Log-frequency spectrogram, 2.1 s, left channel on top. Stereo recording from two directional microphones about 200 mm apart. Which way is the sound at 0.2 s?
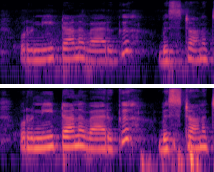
55° right (ahead or behind).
